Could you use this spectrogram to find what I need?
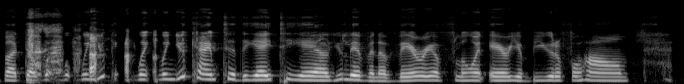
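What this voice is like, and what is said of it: Southern American accent. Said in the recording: “they mark my Southern accent”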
